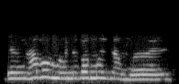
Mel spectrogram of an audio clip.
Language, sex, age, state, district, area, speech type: Bodo, female, 18-30, Assam, Chirang, rural, conversation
